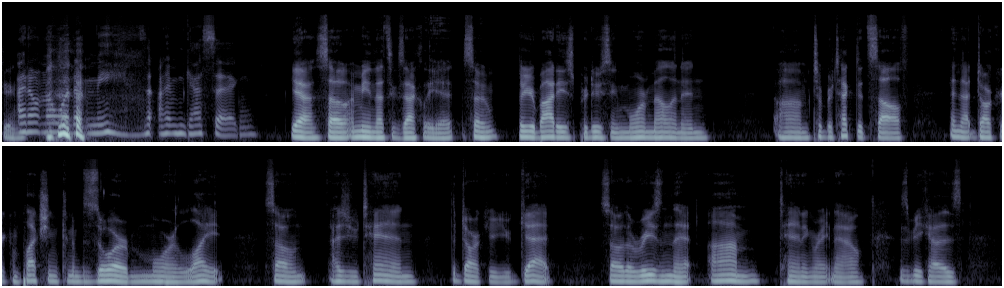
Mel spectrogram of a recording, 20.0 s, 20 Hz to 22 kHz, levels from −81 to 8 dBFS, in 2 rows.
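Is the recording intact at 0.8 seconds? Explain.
Yes, at 0.8 seconds the speech is intact, with no fault at that moment.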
